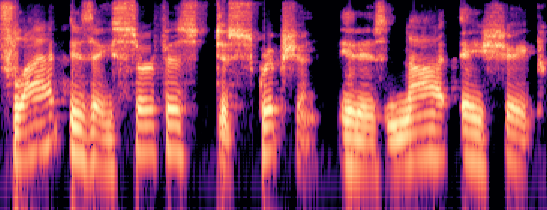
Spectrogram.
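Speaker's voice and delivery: very slow, deliberate, drawn-out, word-by-word delivery. Correcting someone who misread their claim, talking real slow. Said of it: "Let me talk real slow".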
